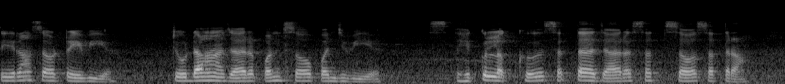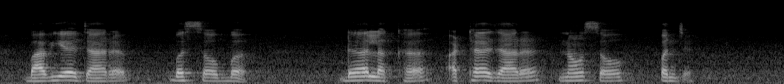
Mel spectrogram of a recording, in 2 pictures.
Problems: constant background noise, low volume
